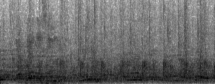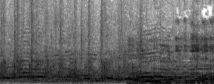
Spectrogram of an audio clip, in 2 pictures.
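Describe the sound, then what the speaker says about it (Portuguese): Congregation applauding steadily during a church worship service, a dense, sustained wash of clapping with a preacher's voice calling out over it throughout. "Aplauda o Senhor."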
